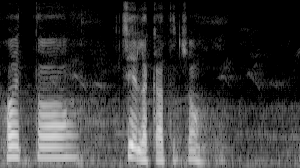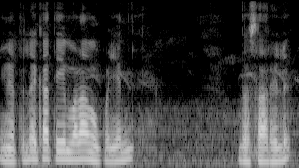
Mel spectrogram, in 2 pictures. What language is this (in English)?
Santali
